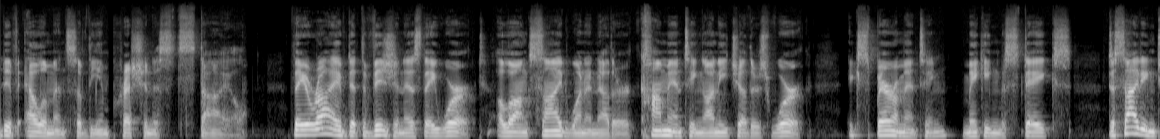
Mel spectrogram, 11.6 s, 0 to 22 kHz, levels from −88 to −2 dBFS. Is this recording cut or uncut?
uncut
